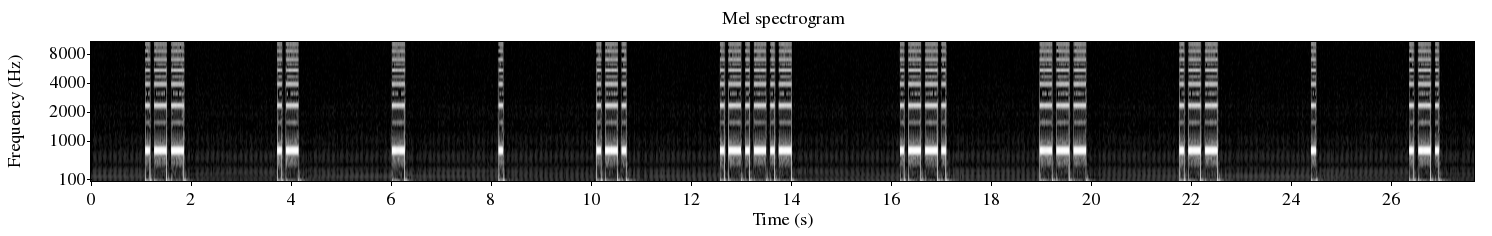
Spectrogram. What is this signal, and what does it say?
Morse code, heard as a keyed tone, about 14 wpm, spaced as for 4 wpm, 780 Hz. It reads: WATER. POWER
